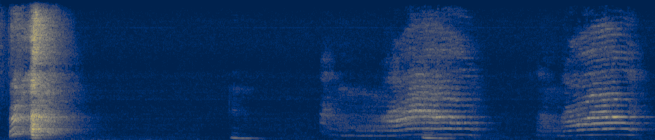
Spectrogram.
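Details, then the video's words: A newly arrived domestic cat, described as a crybaby, gives two drawn-out wavering meows, the first rising then falling, the second shorter, after a sneeze-like burst and a brief low sound at the start. "Yan ung bago pusa nag asawa ko iyakin"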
